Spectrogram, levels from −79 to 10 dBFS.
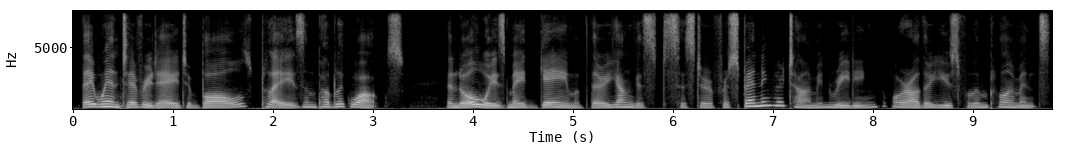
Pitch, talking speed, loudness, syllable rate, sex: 175 Hz, 170 wpm, -20 LUFS, 4.6 syllables/s, female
